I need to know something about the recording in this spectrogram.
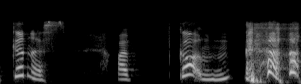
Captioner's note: laughing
